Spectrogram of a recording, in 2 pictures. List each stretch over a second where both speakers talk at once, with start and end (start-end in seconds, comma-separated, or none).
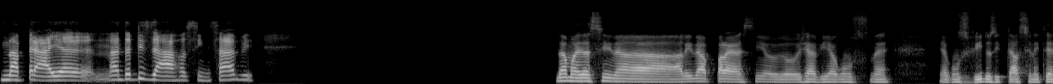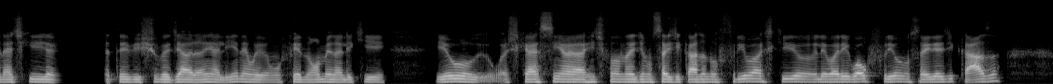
none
